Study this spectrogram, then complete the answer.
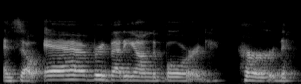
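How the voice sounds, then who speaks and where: Speaking at a measured pace in a fairly low, steady voice, this podcast guest tells her own story with emphasis and candor. The interview-style chat sounds lo-fi and carries a roomy echo.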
